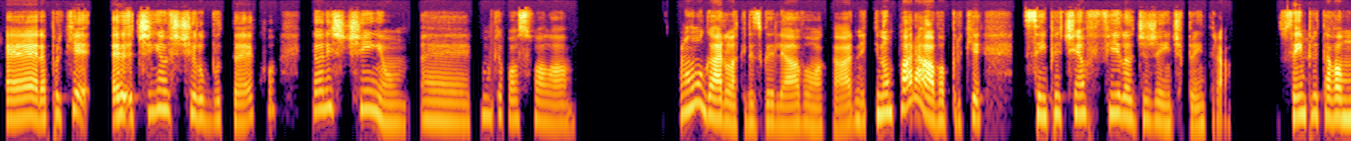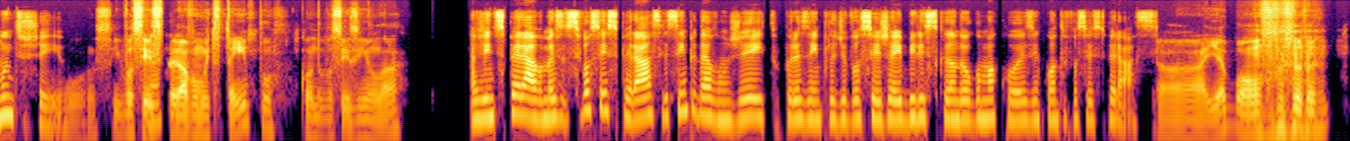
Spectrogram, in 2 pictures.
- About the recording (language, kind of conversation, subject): Portuguese, podcast, Você pode me contar sobre uma refeição em família que você nunca esquece?
- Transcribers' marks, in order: laugh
